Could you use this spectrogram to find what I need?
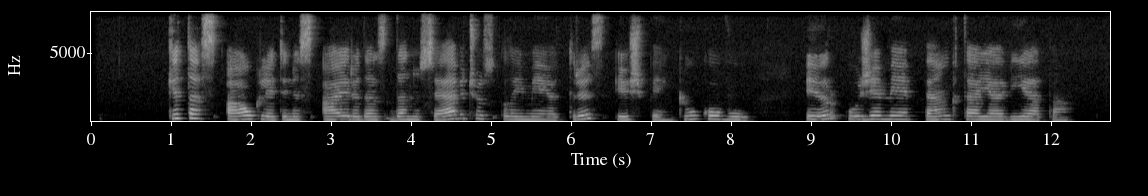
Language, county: Lithuanian, Šiauliai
